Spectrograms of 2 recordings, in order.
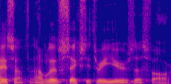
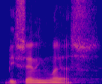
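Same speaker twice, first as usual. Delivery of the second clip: normal talking voice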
